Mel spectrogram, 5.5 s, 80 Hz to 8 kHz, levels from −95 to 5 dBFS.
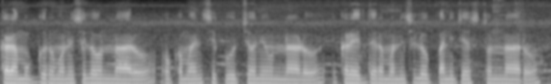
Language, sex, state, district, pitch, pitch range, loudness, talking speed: Telugu, male, Telangana, Hyderabad, 135 Hz, 130-140 Hz, -21 LUFS, 140 wpm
